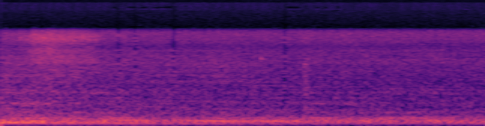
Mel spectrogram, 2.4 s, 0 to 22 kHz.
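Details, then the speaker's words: 2000 Dodge Durango, about 162,739 miles, before an oil change: deep, steady V8 rumble with an even beat and no knocks, ticks or misses; normal idle, sounds really good for the mileage. "sounds really good for almost 163 000 miles"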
